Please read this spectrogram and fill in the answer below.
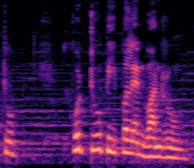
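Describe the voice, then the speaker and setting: A man who is a musician and teacher, talking in a relaxed way and retelling stories. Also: fairly high pitch, normal speed, faint music behind. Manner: relaxed, recounts stories with quoted speech. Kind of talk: casual conversation.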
